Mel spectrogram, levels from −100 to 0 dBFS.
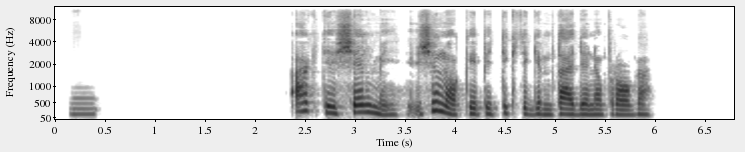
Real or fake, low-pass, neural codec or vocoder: real; 10.8 kHz; none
